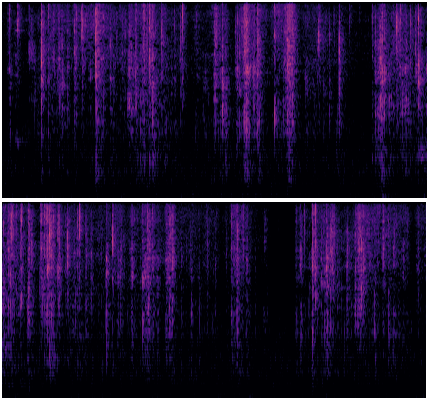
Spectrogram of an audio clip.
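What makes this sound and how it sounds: A small clear plastic bag full of fine white sand is squeezed and rubbed by fingertips and hands on a bamboo tray. It gives continuous bright crinkling with the soft hiss of sand shifting inside. Quick rustling bursts run throughout against a faint low hum.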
